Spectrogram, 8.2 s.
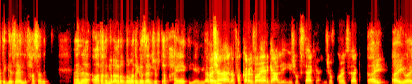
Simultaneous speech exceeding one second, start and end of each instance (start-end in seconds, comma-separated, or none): none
